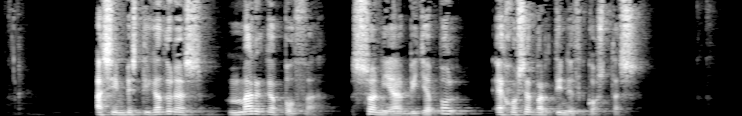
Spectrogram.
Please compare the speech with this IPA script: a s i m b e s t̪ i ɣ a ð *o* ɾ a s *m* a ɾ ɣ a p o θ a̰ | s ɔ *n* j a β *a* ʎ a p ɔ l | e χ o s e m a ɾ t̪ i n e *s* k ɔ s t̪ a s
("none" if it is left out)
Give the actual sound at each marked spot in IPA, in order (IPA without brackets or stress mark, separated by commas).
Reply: o, m, n, i, θ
